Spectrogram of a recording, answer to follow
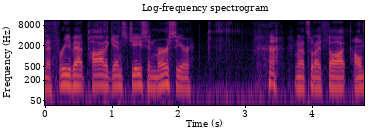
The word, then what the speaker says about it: Mercier: It's pronounced Mercier, you punk.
